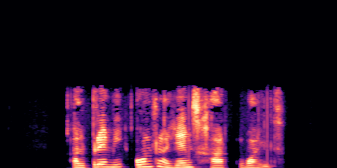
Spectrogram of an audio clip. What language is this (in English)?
Catalan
